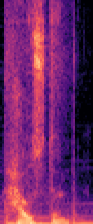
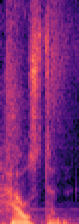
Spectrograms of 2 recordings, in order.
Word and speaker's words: Houston: Houston. It's spelled like the city of Houston in Texas, but pronounced Houston. Houston Street is the boundary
